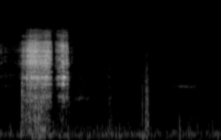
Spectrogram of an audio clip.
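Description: A short scrape as a hand rubs against the radiator and latch parts, ending in a click, followed by a few faint ticks.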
